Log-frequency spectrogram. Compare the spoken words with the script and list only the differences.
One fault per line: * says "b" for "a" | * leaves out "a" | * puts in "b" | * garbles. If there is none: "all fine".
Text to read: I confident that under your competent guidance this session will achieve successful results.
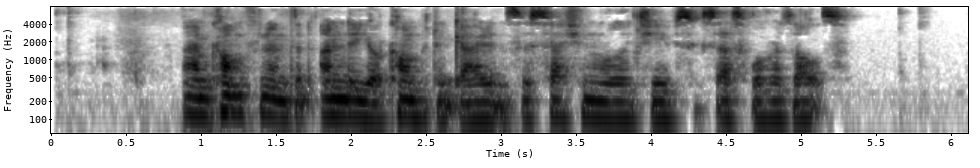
* puts in "am"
